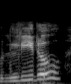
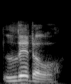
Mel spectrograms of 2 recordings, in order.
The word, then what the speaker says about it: little: try this out okay instead of lidl we're going to say little okay level okay one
